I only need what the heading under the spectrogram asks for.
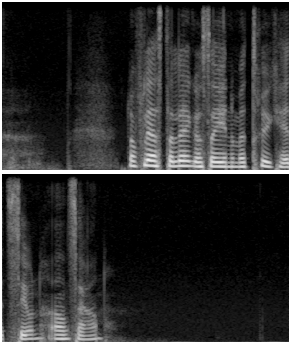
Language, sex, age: Swedish, female, 30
